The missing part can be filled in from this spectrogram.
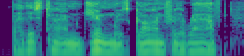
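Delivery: plain reading voice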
